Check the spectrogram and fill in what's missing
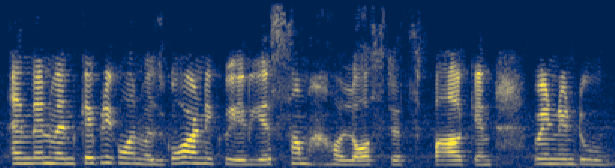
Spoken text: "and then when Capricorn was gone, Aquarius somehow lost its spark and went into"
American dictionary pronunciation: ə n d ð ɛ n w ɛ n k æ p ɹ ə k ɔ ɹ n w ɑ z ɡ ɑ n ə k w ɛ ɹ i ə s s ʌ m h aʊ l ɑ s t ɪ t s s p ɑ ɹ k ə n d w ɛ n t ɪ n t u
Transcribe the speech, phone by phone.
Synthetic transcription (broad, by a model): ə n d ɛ n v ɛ n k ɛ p ɹ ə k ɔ n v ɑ z ɡ ɑ n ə k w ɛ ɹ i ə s s ʌ m h aʊ l ɑ s t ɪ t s s p ɑ ɹ k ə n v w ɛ n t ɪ n t u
